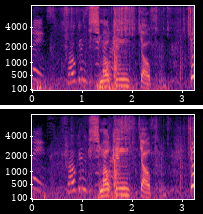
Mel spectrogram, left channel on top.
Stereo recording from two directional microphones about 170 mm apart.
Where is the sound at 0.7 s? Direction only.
60° left (ahead or behind).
